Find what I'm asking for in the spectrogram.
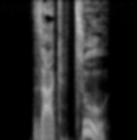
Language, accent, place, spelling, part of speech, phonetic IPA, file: German, Germany, Berlin, sag zu, verb, [ˌzaːk ˈt͡suː], De-sag zu.ogg
- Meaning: 1. singular imperative of zusagen 2. first-person singular present of zusagen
